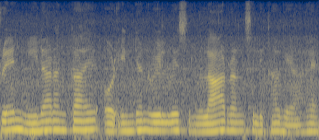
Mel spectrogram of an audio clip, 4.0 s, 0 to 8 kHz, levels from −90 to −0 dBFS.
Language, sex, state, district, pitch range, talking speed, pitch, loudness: Hindi, male, Arunachal Pradesh, Lower Dibang Valley, 125-145 Hz, 210 wpm, 135 Hz, -19 LUFS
